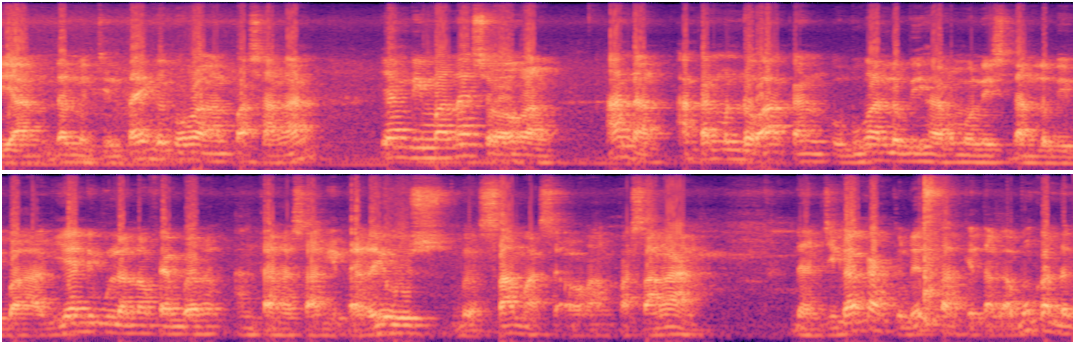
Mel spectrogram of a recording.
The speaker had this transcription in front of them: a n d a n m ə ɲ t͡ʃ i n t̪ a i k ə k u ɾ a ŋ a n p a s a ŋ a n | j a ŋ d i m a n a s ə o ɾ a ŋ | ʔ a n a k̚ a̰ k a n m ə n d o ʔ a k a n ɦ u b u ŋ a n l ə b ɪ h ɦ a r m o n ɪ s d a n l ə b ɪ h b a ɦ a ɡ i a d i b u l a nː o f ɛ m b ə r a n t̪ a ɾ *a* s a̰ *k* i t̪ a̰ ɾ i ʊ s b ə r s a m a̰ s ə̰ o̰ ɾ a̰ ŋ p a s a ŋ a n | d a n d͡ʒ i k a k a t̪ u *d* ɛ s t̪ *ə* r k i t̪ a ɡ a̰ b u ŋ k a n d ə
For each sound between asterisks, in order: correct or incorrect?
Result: correct, incorrect, correct, incorrect

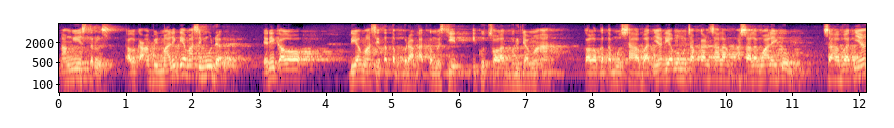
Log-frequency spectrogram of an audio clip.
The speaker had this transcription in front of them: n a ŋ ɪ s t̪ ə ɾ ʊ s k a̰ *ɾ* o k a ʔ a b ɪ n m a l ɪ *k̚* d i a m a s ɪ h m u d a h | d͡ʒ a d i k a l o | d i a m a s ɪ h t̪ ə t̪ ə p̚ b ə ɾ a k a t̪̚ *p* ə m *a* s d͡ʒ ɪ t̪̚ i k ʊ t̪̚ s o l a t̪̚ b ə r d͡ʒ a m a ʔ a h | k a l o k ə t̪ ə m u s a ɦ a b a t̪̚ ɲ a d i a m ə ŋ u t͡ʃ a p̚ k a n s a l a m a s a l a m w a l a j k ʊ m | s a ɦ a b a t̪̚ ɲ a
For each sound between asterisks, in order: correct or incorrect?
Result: incorrect, correct, incorrect, incorrect

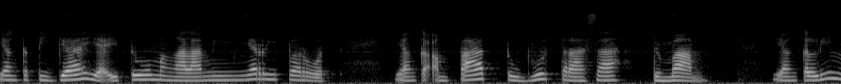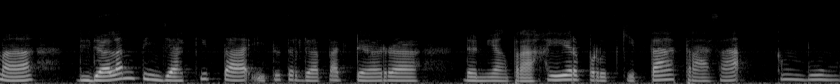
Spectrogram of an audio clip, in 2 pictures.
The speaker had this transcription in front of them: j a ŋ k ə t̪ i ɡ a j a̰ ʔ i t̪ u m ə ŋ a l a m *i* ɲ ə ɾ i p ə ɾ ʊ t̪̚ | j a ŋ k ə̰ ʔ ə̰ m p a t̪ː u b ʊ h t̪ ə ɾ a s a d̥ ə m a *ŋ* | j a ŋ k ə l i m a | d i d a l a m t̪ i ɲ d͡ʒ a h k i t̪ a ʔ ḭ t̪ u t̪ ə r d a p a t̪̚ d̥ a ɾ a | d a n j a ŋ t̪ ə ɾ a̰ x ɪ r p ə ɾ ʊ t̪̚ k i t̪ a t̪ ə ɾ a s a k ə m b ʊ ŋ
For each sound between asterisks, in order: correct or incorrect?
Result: correct, incorrect

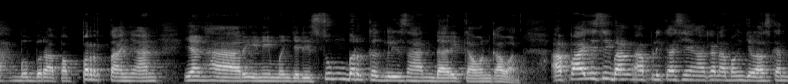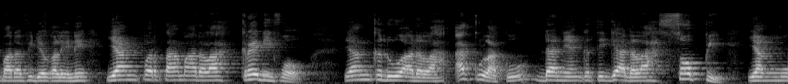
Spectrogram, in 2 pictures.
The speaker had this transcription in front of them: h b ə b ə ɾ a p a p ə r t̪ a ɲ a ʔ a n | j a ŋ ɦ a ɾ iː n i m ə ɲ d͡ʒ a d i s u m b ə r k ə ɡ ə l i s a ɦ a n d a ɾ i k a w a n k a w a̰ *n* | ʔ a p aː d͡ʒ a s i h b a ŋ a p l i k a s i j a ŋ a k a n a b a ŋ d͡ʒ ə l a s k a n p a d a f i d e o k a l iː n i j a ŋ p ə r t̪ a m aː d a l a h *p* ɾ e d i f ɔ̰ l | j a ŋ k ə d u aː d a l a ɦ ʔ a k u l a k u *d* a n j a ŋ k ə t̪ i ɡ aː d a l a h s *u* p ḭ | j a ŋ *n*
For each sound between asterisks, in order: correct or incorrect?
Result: correct, incorrect, correct, incorrect, incorrect

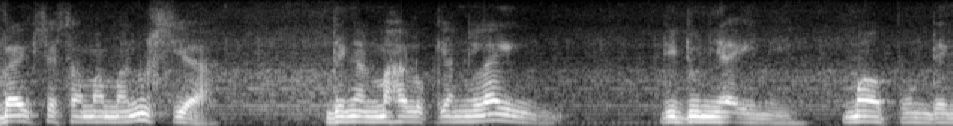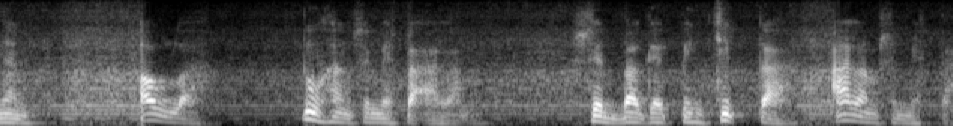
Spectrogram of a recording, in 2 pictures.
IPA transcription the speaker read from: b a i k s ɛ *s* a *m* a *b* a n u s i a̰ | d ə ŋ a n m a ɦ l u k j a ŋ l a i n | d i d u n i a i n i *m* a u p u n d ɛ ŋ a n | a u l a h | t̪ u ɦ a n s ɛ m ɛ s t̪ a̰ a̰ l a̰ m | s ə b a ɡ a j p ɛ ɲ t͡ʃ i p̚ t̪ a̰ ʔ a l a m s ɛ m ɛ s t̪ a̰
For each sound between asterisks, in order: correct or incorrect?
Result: correct, correct, incorrect, correct

